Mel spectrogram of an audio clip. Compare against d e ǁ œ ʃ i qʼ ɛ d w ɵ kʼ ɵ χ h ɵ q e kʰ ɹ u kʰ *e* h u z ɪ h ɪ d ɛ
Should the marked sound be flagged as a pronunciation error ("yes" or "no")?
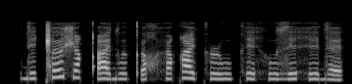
no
